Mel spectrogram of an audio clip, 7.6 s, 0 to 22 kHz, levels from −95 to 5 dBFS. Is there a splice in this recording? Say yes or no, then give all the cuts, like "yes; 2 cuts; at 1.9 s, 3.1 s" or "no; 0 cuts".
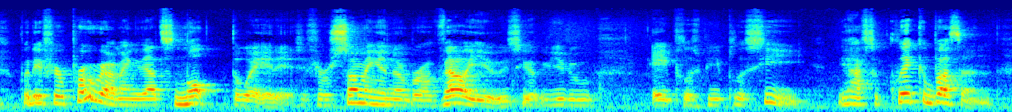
no; 0 cuts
